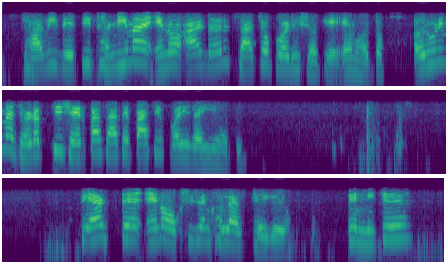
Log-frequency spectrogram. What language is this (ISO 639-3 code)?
guj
